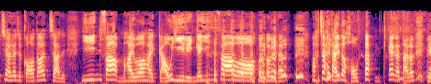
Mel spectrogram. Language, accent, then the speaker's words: Cantonese; Macau; 咁即系其实澳门人咧都系睇香港嘅电视长大嘅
